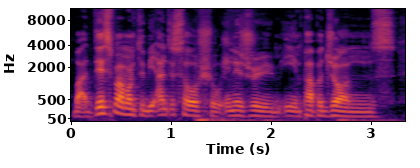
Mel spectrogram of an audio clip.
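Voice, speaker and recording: A man's voice: lowish voice, a little fast, a little mellow. A man in his twenties with a London roadman accent and heavy slang, bantering and telling stories insistently, often repeating his words. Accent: London roadman, urban slang-heavy. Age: 20s. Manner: insistent, repeats words, talks over others. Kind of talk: casual banter, storytelling among friends.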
